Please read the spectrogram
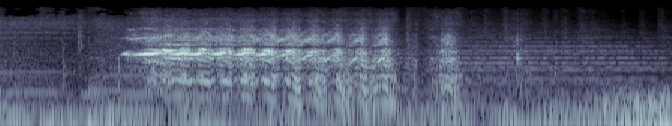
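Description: A horse whinnies once over background music, starting about a second in and lasting about two seconds, its pitch wavering.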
